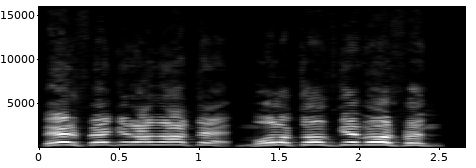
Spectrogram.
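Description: An actor playing an alert, forceful soldier who barks clipped warnings in a video game. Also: male voice, extremely high pitch, slow pace, full character voice. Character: alert, forceful male soldier calling out threats. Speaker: military game character. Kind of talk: video game combat callouts.

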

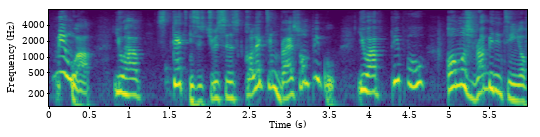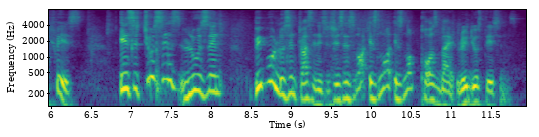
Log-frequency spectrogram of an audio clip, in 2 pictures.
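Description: A Ghanaian man hosting a radio show speaks into a studio mic, his voice a little husky and riding high. His pitch leaps around with real animation as he fires off pointed questions. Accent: Ghanaian English. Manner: animated, rhetorical questions, gesturing hands. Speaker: radio host. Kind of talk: impassioned on-air commentary. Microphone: studio mic with headphones.

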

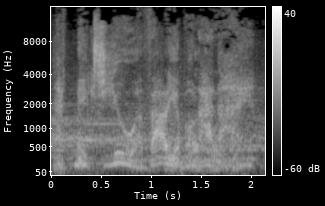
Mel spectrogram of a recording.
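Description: A gravelly fire-cult preacher. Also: male voice, medium pitch, sing-song, moderate pace. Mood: preaching. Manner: grandiose, preaching, sweeping swings between loud and hushed. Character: fiery male cult preacher of a fire-worshipping flock. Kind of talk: video game cutscene acting. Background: loud score music.

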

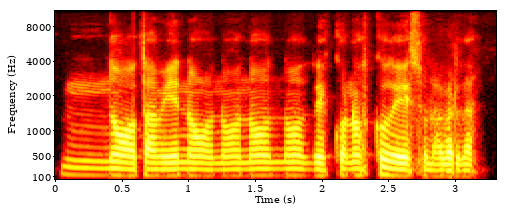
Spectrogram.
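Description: A man's voice: mid-range voice, little pitch movement, normal speed, clean tone, dry recording, dull audio. A young man hosting a casual question-and-answer session over a video call from a small room, rambling and hesitant with many fillers. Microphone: webcam on a video call.

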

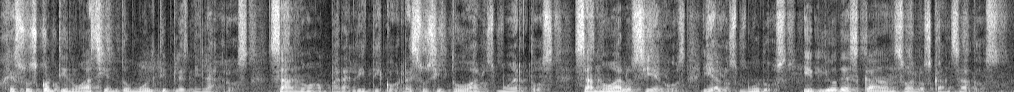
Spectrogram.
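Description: A man's voice: medium pitch, big pitch swings, normal speed, hardly any pauses, a bit bright, slight background noise. A man delivering scripted dramatic narration as the narrator of a radio drama.

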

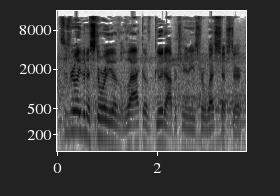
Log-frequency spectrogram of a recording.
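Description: A man's voice: mid-range voice, animated, fairly quick. A man giving color analysis on a hockey radio broadcast, restarting phrases as he explains the play. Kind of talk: sports commentary. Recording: noisy background.

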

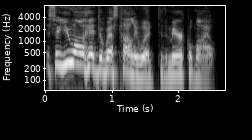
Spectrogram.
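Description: A man running a tabletop game as game master, narrating with many pauses and restarts. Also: on the high side, sing-song, no echo, clean studio sound. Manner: halting, many uhs and restarts.

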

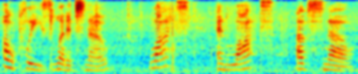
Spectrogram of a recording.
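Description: A woman's voice: mid-range voice, slight background noise, low-quality recording. A middle-aged woman reads a children's picture book aloud like a teacher, dramatically and expressively, drawing out words. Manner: animated, dramatic delivery with drawn-out words. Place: small classroom, indoors.

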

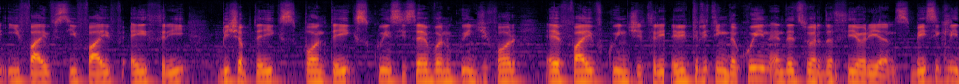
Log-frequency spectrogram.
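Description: A man with a Romanian accent narrating chess games move by move, with excited asides. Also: medium pitch. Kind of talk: chess game commentary.

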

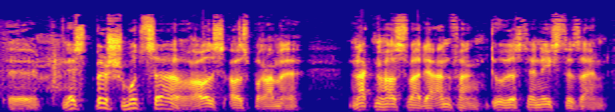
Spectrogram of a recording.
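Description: An actor playing a gruff, cynical hardline police detective in a radio crime drama, with a curt, sardonic manner. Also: male voice, low voice, very animated, takes it slowly, sharp tone, slight background noise, full character voice. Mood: curt, dismissive.

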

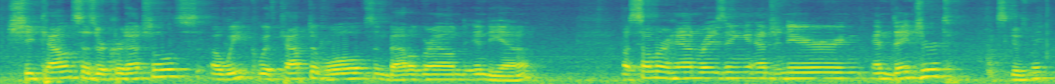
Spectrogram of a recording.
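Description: Dark-voiced man introducing a reader. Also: on the high side, a little hiss or hum. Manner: reads from a sheet, occasional slips and self-corrections. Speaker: reading series host. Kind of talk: reading a speaker introduction. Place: small stage in a dark club. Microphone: stand mic. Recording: roomy, distant live-room sound.

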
